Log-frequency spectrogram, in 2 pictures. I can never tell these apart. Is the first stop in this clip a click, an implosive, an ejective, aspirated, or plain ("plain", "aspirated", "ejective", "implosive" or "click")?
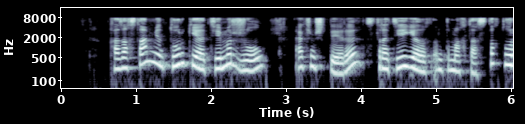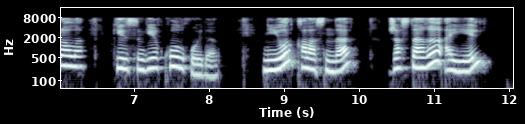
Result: aspirated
